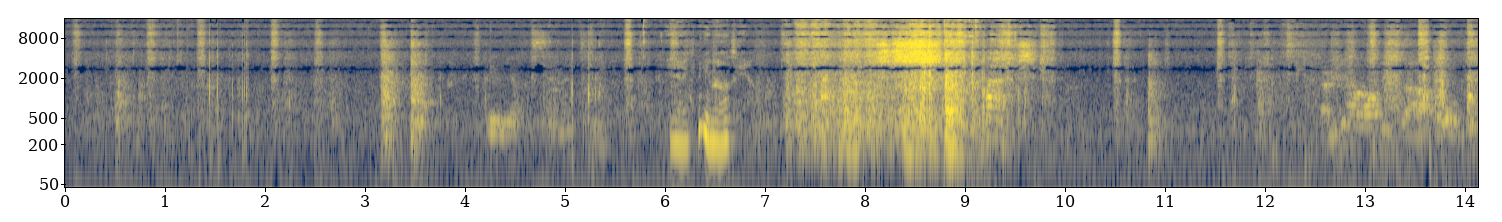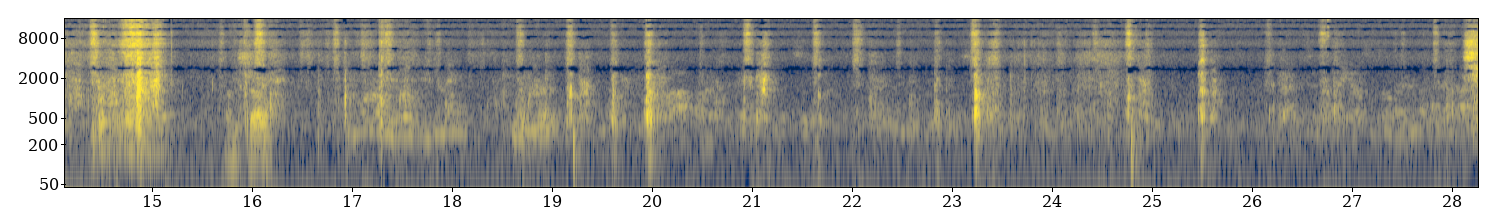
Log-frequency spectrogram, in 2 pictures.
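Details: A dog gives a harsh, noisy coughing spell with a few short hacking bursts before and after, in a quiet room; the dog otherwise seems perfectly happy.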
